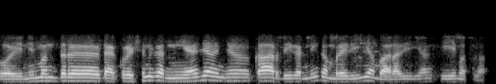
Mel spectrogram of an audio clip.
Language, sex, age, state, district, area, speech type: Dogri, male, 30-45, Jammu and Kashmir, Samba, rural, conversation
